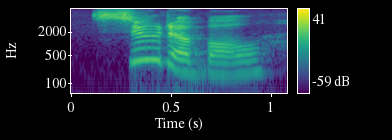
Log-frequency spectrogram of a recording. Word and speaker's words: suitable: Uh-huh, so it looks, we have this UI, which is strange, but it's just an OO sound. Suitable. Suitable. Mm-hmm. And this T is like a D as well, which you did. You did that.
